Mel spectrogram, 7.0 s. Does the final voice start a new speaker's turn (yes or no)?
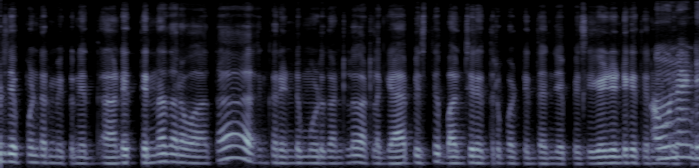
yes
